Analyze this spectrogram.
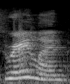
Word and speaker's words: ghrelin: Yeah, so it's spelled like this. Oh, or grelin? it's Graylin, which is Okay.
